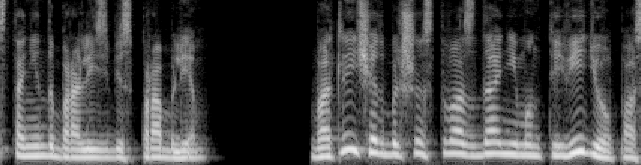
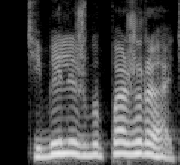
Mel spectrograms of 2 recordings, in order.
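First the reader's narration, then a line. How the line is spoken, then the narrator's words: Snorting. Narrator (Russian): хмыкнул Богомаз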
